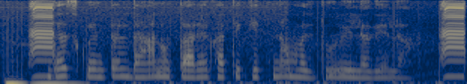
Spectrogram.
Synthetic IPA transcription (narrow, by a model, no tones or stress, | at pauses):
d̪ɐskwɪ̃ɳʈəld̪ʱaːnʊt̪aːɾekʰat̪ekɪt̪namɐd͡ʒd̪uːɾilɐɡeːlaː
